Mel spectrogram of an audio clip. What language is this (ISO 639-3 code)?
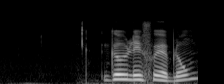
swe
